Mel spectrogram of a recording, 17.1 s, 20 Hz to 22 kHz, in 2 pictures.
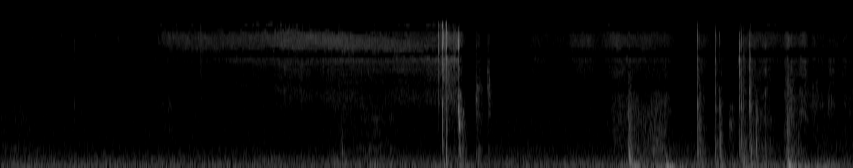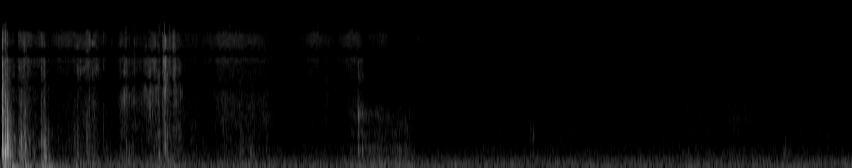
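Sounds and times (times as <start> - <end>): cardboard and plastic rustling: 6.2 - 10.4.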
